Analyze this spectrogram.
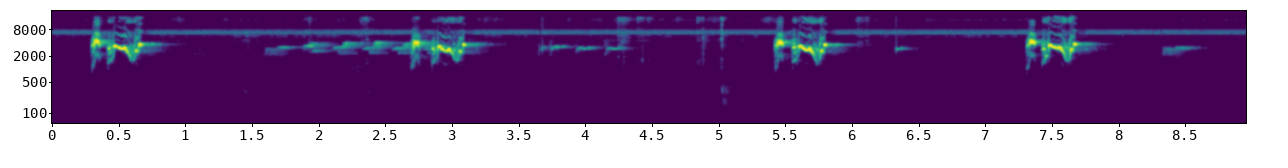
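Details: Energetic sooty-headed bulbul song played as a lure to provoke replies: four loud, rich, chirpy phrases, separated by softer twittering and short whistled notes, over a steady high-pitched whine.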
